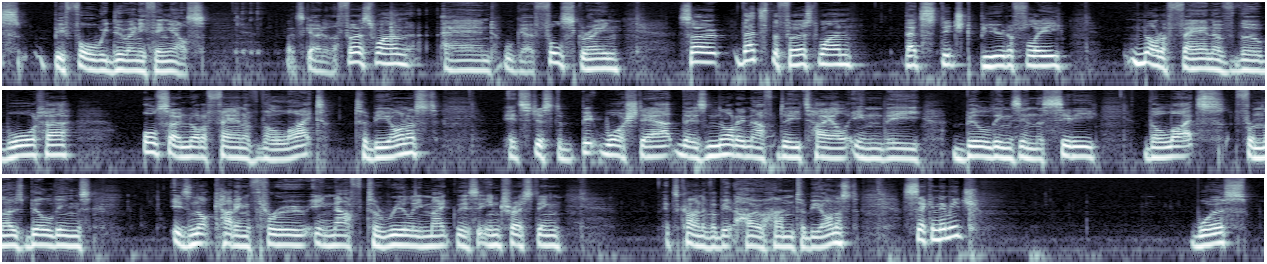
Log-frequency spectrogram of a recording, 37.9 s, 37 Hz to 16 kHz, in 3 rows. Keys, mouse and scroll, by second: 2.4 click, 3.8 Tab, 34.8 space.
